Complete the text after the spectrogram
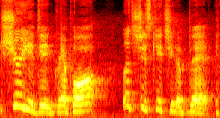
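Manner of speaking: put-on convincing voice of a young kid. Playing a grandkid answering grandpa's boast, kid's accent. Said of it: "that was a pretty good kid's accent".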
